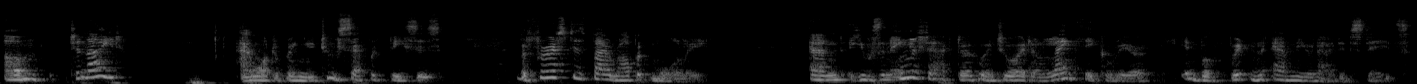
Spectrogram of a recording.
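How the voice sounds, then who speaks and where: A woman host reading a humorous literary essay aloud with theatrical, deliberate, carefully phrased delivery. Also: mid-range voice, expressive, creaky. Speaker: host and reader. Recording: roomy echo, distant microphone.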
